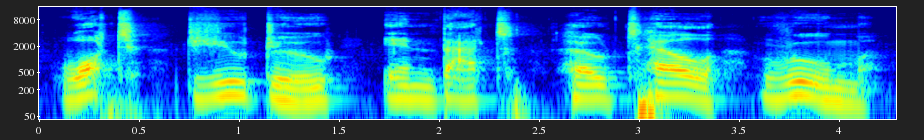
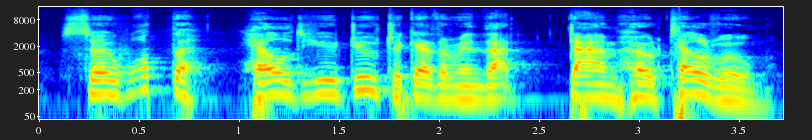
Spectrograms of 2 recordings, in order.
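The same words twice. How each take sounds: First: Slow, word-by-word angry demand; contained shout, heavily drawn out. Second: Loud, high angry demand; heated, raised-voice interrogation; snapped. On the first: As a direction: space out every word in fury. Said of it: "Rose shouted again". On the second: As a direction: snap the question out. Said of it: "Rose snapped". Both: A narrator's reading.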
